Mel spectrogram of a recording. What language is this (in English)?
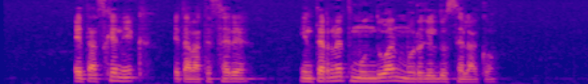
Basque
